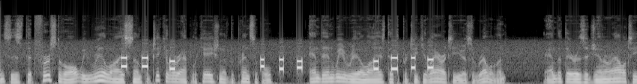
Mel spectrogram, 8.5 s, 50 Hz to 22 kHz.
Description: DTMF, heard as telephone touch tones, dialled by hand, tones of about 70 ms, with speech in English. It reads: 991 824 1365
